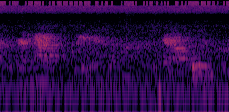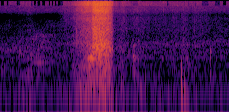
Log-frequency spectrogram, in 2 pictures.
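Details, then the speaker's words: Adult's stomach after a breakfast of pancake, Rice Krispies cereal, orange juice and milk: soft gurgling, squeaky rumbles and a louder gush, ordinary borborygmi (bowel sounds). "Whoa, there it goes. Had a few rumbles of my stomach. Sure enjoying my breakfast."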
